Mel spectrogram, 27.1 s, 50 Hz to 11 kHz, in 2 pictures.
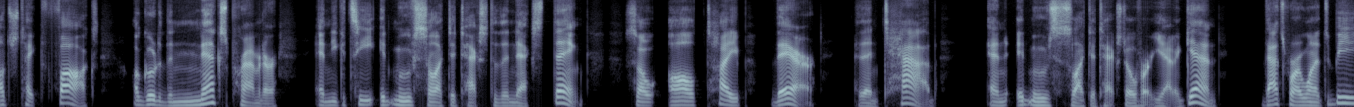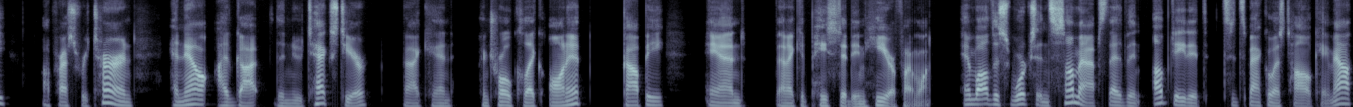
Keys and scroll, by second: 0.0-0.8 typing, 1.9 Tab, 6.1-8.0 typing, 8.7 Tab, 13.6 Return.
